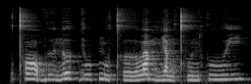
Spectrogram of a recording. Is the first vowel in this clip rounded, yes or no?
yes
